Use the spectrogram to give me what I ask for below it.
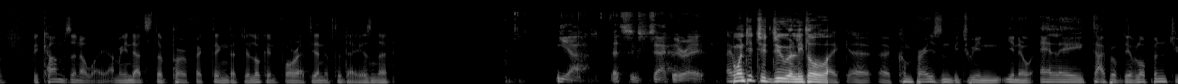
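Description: At 7.34 s, just after "that's exactly right I", the speech undergoes a sudden gain jump of about 17 dB that lasts until 8.28 s, dropping back before "a comparison between you". The level changes between adjacent samples, likely because a gain setting was applied with no ramp. Unlike a speaker simply getting louder, the background noise steps up with the speech at the same instant, and the level changes abruptly rather than swelling.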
